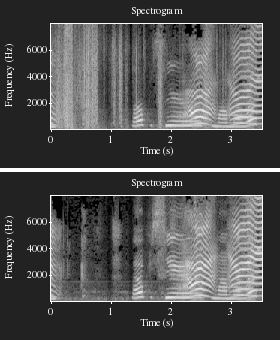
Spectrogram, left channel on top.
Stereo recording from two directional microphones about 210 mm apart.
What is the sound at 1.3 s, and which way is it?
Speech, 35° right (ahead or behind).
